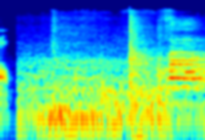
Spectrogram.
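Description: Motion-triggered alarm on a stairwell security camera going off near the end: a loud, steady, horn-like electronic tone, set off by a person walking past the camera. Before it there is handheld rustling and a single knock.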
